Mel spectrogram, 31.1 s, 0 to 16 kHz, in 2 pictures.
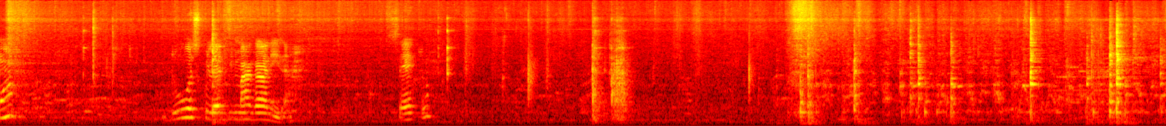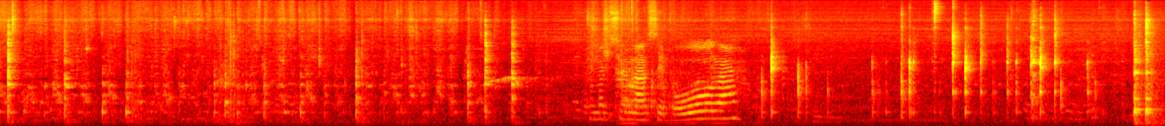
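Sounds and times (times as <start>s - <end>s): wooden spoon scraping metal pot: 10.4s - 22.6s, 23.4s - 24.7s.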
